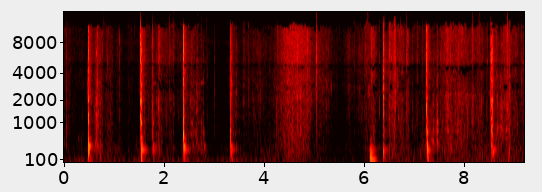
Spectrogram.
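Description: Machete blade chopping into a bamboo shoot: about eight sharp strokes at irregular intervals, with a longer scraping noise near the middle. The shoot is being split open to search for bamboo caterpillars inside.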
